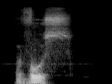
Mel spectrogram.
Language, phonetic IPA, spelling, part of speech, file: Polish, [vus], wóz, noun, Pl-wóz.ogg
